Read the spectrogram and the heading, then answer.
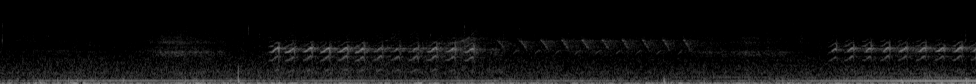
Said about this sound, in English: This really isn't a very good place for Canada geese. Or I don't think it is. They know what they're doing. I shouldn't say that. They know what's best for them.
